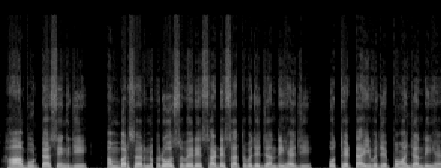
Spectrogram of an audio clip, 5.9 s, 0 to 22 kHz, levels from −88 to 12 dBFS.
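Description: A speech clip with a skip ahead at 2.03 s: roughly 0.7 s of audio is missing and the two sides join with no gap, unlike a dropout, which leaves silence. From 2.17 to 5.64 s a jitter buffer speed-up plays the speech about 7% faster by trimming short pitch-period pieces, about 0.3 s in total, so the pace hurries while the pitch stays unchanged.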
